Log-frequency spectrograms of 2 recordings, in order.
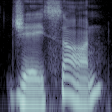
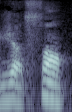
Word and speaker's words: JSON: Well, some people pronounce it JSON, and other people pronounce it Jason, like the name. But you know what? It doesn't matter. Even Doug doesn't care. There's a lot of argument about how you pronounce that. I strictly don't care. I think probably the correct pronunciation is JSON.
